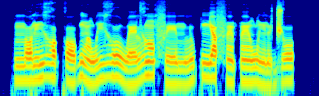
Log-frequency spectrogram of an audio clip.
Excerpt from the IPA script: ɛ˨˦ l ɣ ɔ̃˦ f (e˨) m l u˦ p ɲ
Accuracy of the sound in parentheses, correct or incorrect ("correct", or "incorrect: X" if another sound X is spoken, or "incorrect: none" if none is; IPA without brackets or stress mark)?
incorrect: eː˨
